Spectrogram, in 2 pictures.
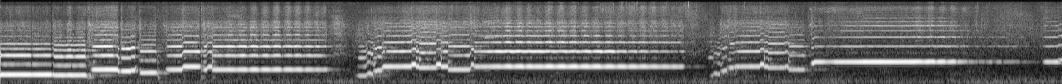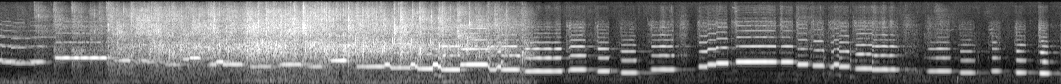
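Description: Instrumental background music led by a flute melody, with some notes bending in pitch. About halfway through, a burst of applause sounds over the music for several seconds.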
